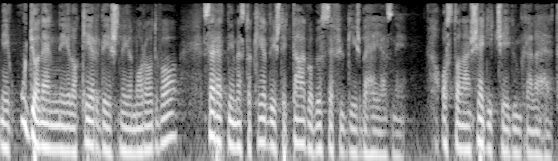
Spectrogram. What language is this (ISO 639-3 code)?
hun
